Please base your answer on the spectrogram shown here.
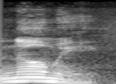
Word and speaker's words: Nomi: she says know me she pronounces it nomi she doesn't even look at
